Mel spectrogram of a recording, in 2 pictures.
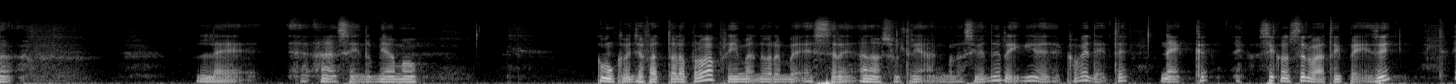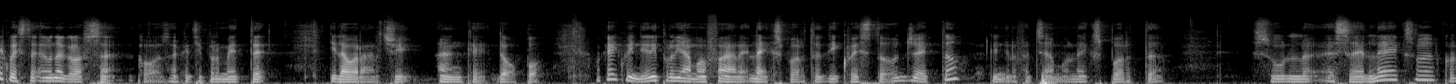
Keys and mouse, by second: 4.9-6.0 middle drag, 7.8-9.2 middle drag, 11.1 middle click, 19.2 middle click, 21.3 Tab.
